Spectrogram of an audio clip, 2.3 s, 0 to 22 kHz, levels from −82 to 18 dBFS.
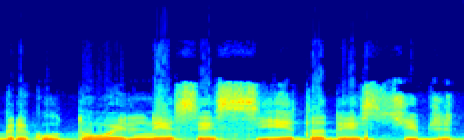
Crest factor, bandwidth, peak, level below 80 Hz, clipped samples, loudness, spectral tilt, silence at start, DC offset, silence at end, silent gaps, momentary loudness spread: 12 dB; 9.6 kHz; 0 dBFS; -34 dBFS; 0.2%; -11 LUFS; -4.5 dB/octave; 0 s; under 0.1%; 0 s; none; 4 LU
